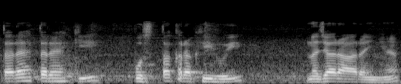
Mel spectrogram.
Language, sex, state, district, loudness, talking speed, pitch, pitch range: Hindi, male, Madhya Pradesh, Katni, -15 LUFS, 150 wpm, 140 Hz, 115-145 Hz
